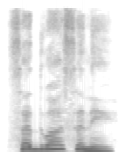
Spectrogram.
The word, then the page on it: ಸದ್ವಾಸನೆ: Kannada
